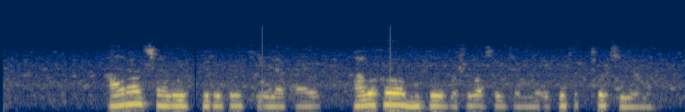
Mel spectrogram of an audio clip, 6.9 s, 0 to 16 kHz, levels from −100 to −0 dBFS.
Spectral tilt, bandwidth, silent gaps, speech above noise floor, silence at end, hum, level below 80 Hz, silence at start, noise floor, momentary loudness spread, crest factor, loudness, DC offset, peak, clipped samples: -12.5 dB/octave; 3.6 kHz; none; 41 dB; 0.35 s; none; -58 dBFS; 1.1 s; -65 dBFS; 21 LU; 20 dB; -24 LUFS; under 0.1%; -6 dBFS; under 0.1%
